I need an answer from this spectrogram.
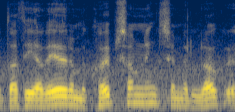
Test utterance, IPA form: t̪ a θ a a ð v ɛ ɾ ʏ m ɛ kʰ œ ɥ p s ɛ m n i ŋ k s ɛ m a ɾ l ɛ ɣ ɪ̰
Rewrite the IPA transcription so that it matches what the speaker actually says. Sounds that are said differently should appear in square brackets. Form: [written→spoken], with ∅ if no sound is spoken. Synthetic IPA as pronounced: t̪ a θ [a→i] a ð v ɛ ɾ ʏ m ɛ kʰ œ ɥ p s [ɛ→a] m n i ŋ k s ɛ m [a→ɛ] ɾ l [ɛ→œ] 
